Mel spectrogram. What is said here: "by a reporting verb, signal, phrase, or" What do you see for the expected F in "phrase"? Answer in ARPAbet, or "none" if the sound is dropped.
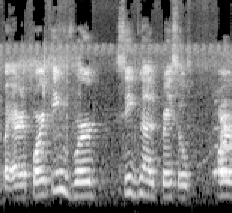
P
